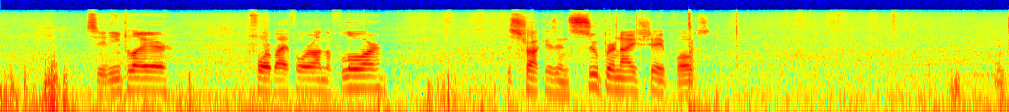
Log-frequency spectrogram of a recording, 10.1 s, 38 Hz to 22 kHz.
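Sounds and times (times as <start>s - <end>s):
wind on microphone: 0.0s - 0.9s, 4.2s - 4.8s, 9.3s - 9.9s
truck engine idling: 0.0s - 10.0s.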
